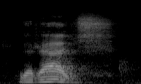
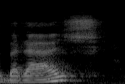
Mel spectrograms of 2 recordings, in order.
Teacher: We used to say this one as garage, we say z, but it is j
